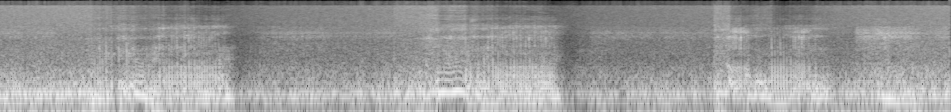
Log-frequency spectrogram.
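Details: Snoring sounds during sleep.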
